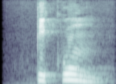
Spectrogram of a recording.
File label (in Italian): picun, dialettu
